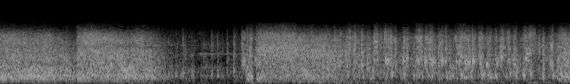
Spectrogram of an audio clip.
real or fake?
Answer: real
